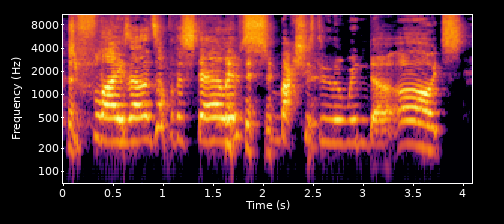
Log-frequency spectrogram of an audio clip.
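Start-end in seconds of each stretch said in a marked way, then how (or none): 3.3-4.0 slow, drawn out praise; savoured. Real, not acted. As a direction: savour every word of it. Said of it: "relishing the film".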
